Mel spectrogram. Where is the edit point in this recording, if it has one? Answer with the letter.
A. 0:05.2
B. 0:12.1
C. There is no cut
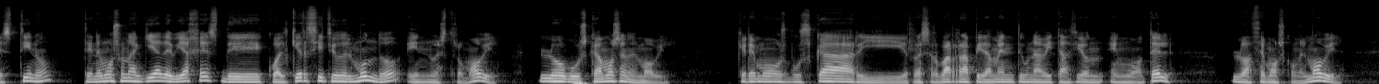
A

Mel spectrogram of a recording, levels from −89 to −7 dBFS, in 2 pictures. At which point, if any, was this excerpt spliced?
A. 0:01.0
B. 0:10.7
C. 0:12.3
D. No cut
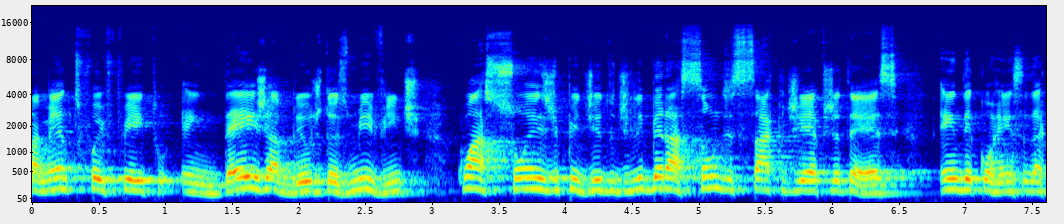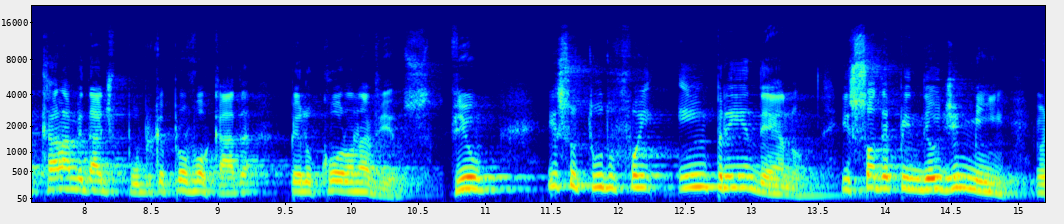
B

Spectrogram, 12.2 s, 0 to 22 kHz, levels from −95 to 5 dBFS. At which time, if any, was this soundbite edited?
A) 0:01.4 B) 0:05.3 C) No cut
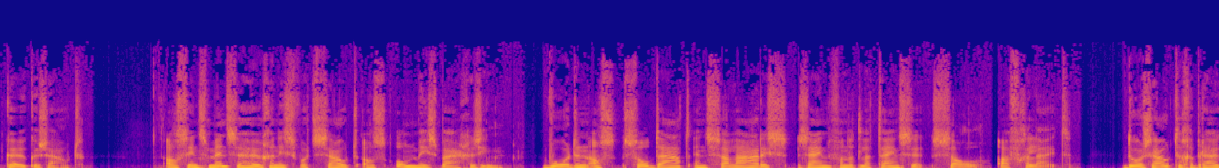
B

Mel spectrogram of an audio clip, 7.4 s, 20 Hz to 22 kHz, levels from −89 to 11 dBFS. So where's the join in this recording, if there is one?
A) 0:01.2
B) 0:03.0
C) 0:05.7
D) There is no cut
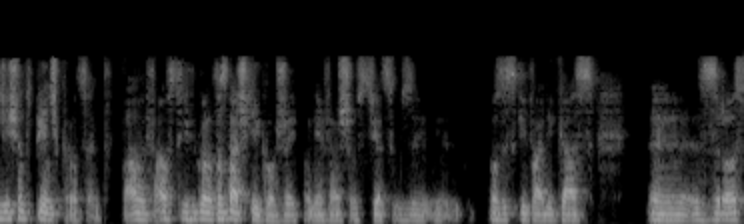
A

